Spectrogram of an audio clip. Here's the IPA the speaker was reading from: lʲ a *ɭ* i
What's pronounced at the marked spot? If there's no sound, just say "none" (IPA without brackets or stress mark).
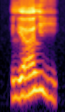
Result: l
